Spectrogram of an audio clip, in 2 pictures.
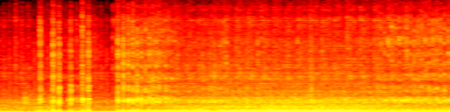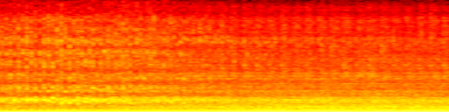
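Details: Minneapolis Moline GTB tractor, after plugging back in a temporary coil that had come unplugged: a short crank catches within a second and settles into a steady, deep, even idle with no misfires; healthy.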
